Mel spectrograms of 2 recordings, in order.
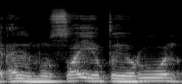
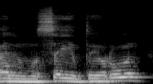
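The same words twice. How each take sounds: First: The s sound is emphatic and heavy. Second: The s sound is plain and light. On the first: "This word can be recited with either sad or sin" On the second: "any is allowed"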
